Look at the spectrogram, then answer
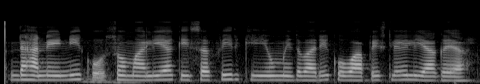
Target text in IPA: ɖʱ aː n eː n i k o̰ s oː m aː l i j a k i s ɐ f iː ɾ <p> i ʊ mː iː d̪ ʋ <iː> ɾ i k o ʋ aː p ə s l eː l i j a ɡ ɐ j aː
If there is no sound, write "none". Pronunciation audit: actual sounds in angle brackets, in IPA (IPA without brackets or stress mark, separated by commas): k, aː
